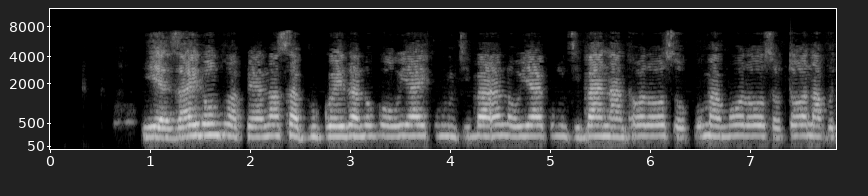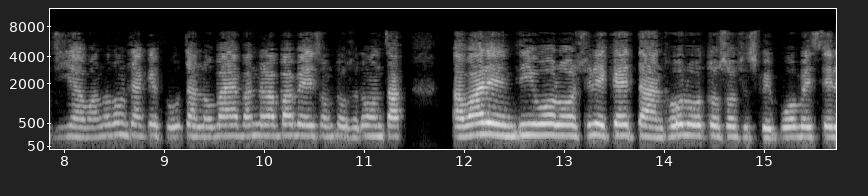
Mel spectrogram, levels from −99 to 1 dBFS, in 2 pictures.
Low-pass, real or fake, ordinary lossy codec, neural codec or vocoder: 7.2 kHz; fake; AAC, 32 kbps; codec, 16 kHz, 0.4 kbps, LongCat-Audio-Codec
